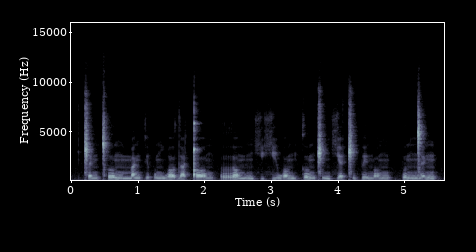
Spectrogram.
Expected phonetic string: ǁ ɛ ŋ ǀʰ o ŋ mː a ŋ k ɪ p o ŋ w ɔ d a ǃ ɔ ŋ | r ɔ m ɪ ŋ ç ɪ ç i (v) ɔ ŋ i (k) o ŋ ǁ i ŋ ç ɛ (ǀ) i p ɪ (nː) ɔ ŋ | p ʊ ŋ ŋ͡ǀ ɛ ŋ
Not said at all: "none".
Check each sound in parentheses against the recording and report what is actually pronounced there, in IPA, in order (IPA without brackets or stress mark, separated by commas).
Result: w, k, ǁ, ŋ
